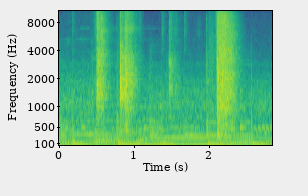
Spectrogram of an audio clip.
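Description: A Hatsan Vectis lever-action PCP air rifle is dry-fired, giving a few sharp metallic snaps and clacks spaced out over a few seconds, close and distinct with faint mechanical rattling between them.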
